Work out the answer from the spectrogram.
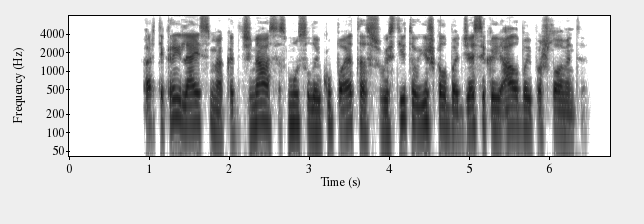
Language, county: Lithuanian, Kaunas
